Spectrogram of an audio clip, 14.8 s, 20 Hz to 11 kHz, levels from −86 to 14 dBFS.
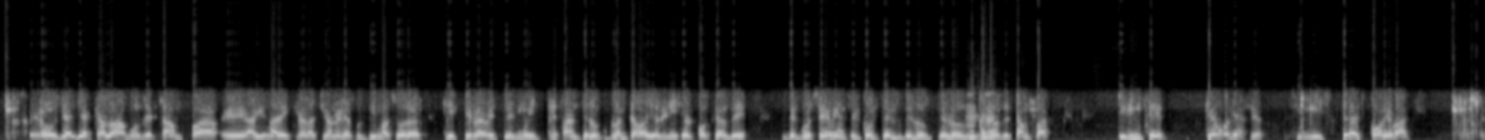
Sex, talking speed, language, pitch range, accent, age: male, 215 wpm, Spanish, 155-210 Hz, Mexican, 50-69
